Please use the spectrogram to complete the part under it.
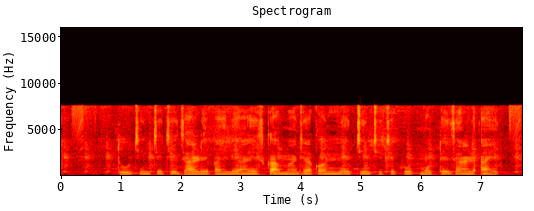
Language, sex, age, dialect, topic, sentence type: Marathi, male, 18-24, Varhadi, agriculture, statement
